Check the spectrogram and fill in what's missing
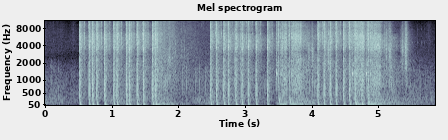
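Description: Automatic gunfire in the mobile game PUBG Mobile comes in three loud, rapid bursts of sharp shots, with short gaps between them.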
